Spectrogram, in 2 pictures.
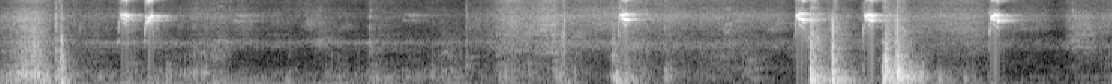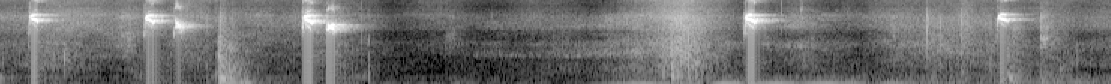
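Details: European goldfinch song, offered as a model for teaching young goldfinches: short, high, sharp chirps and twittering notes in scattered bursts, with loud knocks and thumps nearby indoors and a quiet low hum.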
